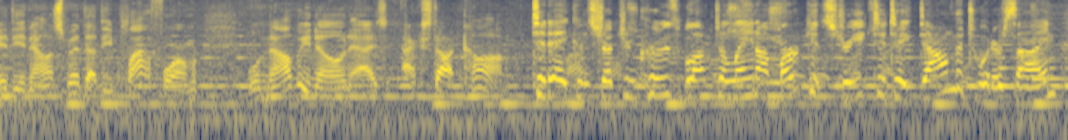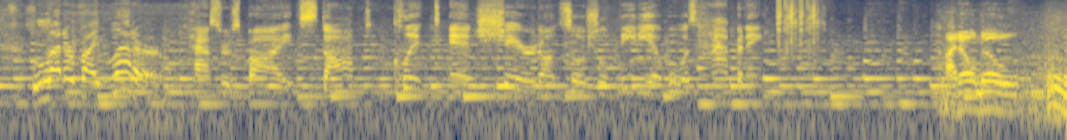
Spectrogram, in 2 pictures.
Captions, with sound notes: will now be known as X.com. >> Today, construction crews blocked a lane on Market Street to take down the Twitter sign letter by letter. >> Passersby stopped, clicked, and shared on social media what was happening. (cameras clicking) >> I don't know what the thought process is.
